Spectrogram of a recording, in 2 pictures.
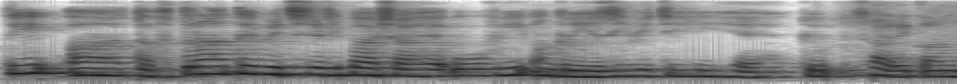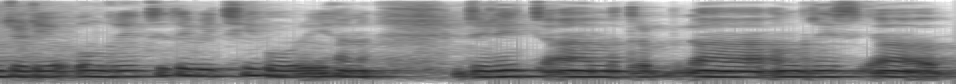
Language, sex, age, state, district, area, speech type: Punjabi, female, 30-45, Punjab, Amritsar, urban, spontaneous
